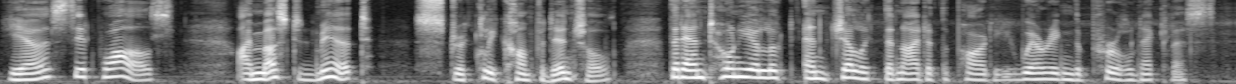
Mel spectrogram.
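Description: A woman's voice: fairly low pitch, measured pace, no room sound. A woman playing a grumpy widow, dry sound. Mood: confiding. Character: grumpy widowed sister with a secret soft side. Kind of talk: radio drama acting.

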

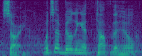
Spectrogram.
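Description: A man's voice: medium pitch, lively intonation, fast, a little hiss or hum, lightly acted. A man playing a naive, wide-eyed, awkward college freshman in an audio drama, speaking in a hesitant, curious, slangy way.

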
